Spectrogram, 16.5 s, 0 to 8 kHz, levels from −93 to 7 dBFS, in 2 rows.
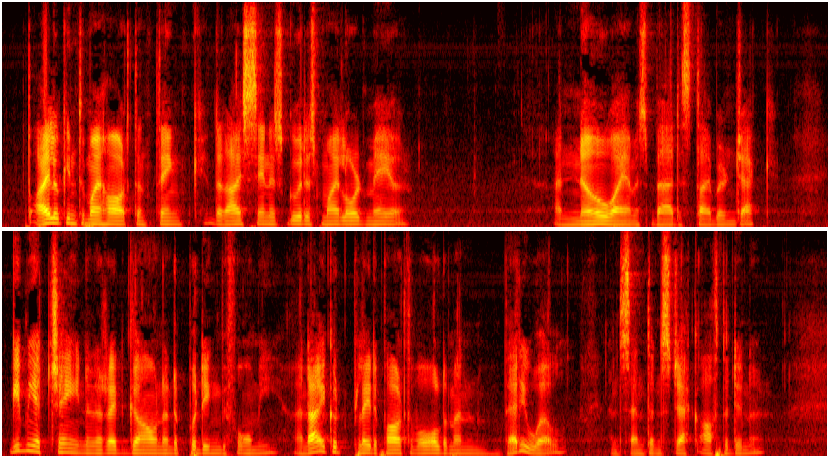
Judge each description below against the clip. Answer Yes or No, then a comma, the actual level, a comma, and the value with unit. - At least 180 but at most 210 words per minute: Yes, average, 190 wpm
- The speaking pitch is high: No, low, 125 Hz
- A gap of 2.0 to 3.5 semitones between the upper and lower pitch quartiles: Yes, narrow, 2.4 semitones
